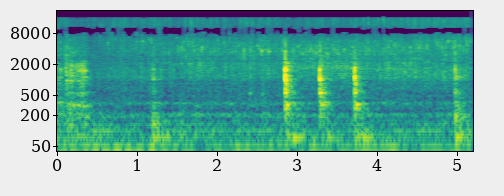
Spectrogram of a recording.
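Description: Onion and bell pepper pieces sizzling in oil in a non-stick pan over high heat, stirred with a spatula. The spatula knocks sharply against the pan three times in quick succession past the middle and once more near the end.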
